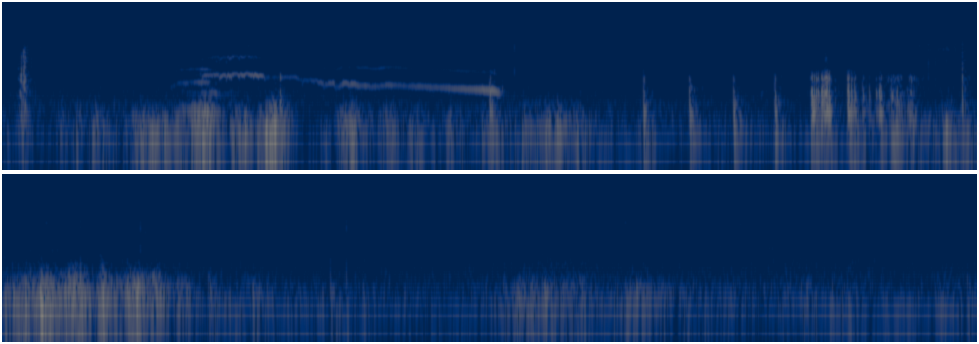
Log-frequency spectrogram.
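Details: Stray kitten seen at a fishing harbour, wary of the camera, lets out one falling plaintive meow early on, then rustling, taps and low rumbling noise fill the rest.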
